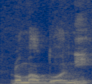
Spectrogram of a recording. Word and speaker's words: Ramadhani: Ya, ini dijelaskan di dalam kitab I'anah ini bahwa dibacanya lafaz Ramadan itu dengan kasroh nunnya karena diidofatkan kepada isim isyarah, yakni setelah Ramadhani hadihis sanati, kan ada lafaz hadihis sanati.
